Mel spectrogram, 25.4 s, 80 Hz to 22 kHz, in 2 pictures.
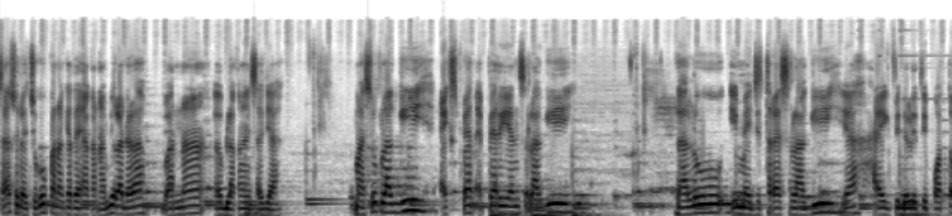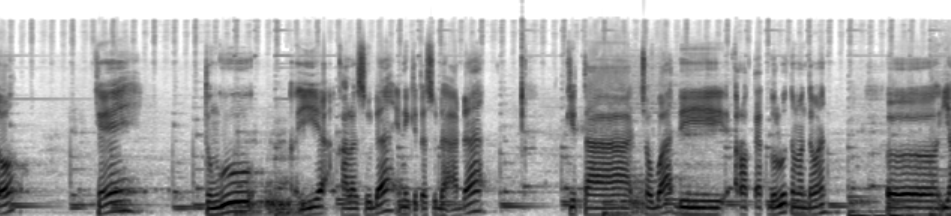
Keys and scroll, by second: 22.3 r.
